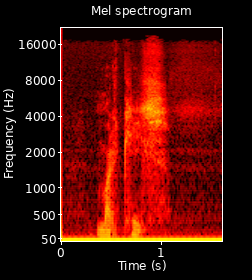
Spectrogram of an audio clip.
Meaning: 1. marquis 2. an awning (type of shade in front of window)
- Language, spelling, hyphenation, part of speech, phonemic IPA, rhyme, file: Dutch, markies, mar‧kies, noun, /mɑrˈkis/, -is, Nl-markies.ogg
